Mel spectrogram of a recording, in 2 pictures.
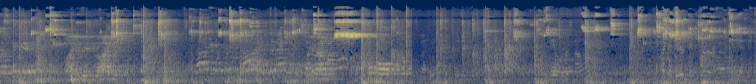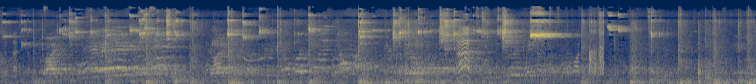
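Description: A basketball bouncing on a hardwood gym floor as it is dribbled during a game. Voices from players and spectators echo in the hall.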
